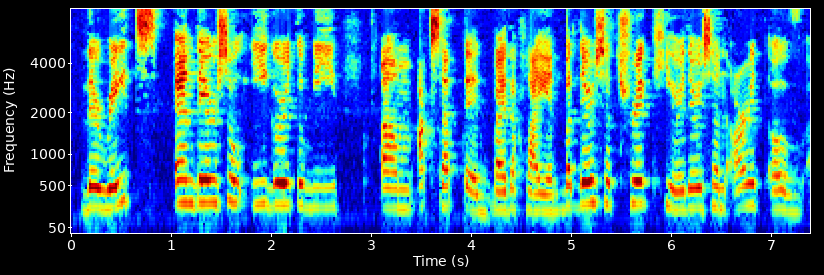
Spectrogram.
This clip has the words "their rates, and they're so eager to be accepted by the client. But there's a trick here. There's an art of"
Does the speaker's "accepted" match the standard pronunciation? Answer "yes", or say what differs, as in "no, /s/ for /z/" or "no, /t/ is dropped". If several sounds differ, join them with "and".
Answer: yes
